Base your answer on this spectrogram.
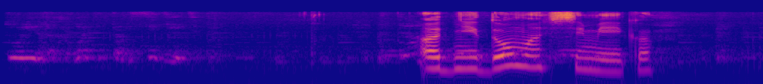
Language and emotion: Russian, neutral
